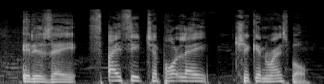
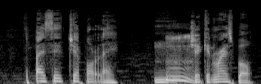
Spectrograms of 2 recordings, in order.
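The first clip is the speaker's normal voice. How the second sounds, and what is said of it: Put-on accent on food name. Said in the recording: “Little pop-up accent comes with it... Got to be authentic to the food... we've called that a pop-up accent”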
